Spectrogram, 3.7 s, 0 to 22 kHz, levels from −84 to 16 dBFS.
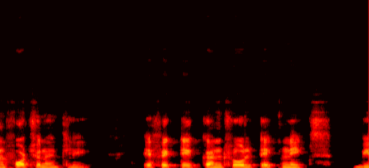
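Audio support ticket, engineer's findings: No faults found on listening; no action required.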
